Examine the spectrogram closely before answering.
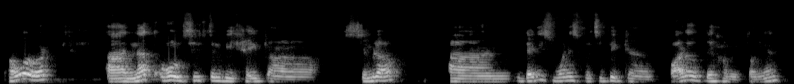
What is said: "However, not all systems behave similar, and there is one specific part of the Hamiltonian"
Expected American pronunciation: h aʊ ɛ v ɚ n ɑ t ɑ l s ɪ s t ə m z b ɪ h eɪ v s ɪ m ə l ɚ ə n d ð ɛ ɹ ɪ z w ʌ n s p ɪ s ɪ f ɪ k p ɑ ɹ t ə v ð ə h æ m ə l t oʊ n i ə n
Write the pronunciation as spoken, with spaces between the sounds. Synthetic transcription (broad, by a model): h aʊ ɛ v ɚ n ɑ t ɑ l s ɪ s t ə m b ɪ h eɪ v s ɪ m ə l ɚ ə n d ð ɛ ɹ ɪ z w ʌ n s p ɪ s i f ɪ k p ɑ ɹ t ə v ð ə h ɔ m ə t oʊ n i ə n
